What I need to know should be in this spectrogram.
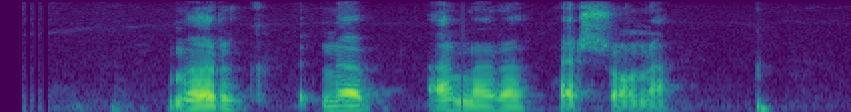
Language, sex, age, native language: Icelandic, male, 40-49, Icelandic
